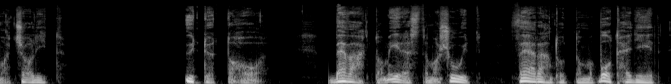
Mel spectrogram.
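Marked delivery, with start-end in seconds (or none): none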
